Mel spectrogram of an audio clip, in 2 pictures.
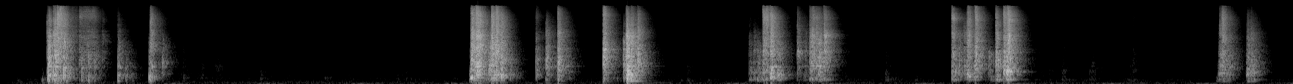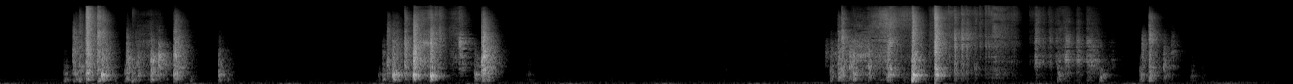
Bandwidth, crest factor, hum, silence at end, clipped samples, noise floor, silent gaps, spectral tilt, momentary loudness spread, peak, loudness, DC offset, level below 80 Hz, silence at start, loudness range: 17 kHz; 26 dB; none; 1.2 s; under 0.1%; -71 dBFS; none; -0.5 dB/octave; 20 LU; 0 dBFS; -20 LUFS; under 0.1%; -58 dBFS; 0.45 s; 15 LU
